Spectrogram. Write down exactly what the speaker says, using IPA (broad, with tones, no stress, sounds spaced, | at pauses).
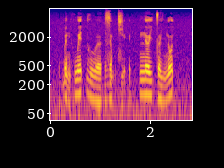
ɓ ə̰˧˨ n k w e˦˥ t̚ ɣ ṳ˨˩ ə̯ | z ə̰˧˨ m t͡ɕ ḛ˧˨ ʔ | n əː˧ j t̪ ə̤˨˩ j n o˦˥ t̚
